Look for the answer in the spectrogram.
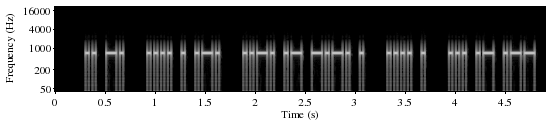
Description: Morse code, heard as a keyed tone, about 34 wpm, 700 Hz. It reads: IN HER FACE HE SAW
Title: Sentences from Top 1300 Words 35wpm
